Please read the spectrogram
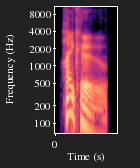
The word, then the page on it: haiku: British English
